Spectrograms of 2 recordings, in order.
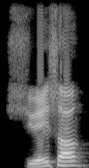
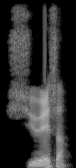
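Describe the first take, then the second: First: Sân high, loud and level; full tone on sân. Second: Sân short and unstressed; light tone on sân. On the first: Teacher shows first reading, sân with full tone. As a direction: ring out sân fully. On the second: Teacher shows second reading, sân light. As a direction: let sân drop away after xuế. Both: Shown as a demonstration. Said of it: "có thể có hai cái đọc".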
